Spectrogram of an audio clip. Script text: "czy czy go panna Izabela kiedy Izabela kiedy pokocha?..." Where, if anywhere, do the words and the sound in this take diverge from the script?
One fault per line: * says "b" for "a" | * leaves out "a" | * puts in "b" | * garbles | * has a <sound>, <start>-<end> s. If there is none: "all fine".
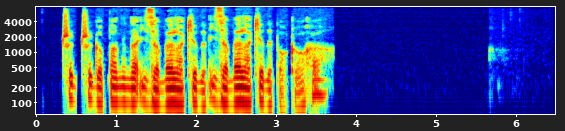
all fine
